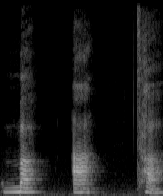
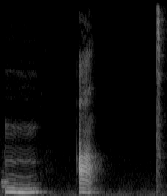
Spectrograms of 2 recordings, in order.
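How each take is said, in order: First: Each consonant ends with an added uh vowel. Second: Each consonant is said with no added vowel. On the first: The speaker calls it wrong. "it's really hard for the child to say mat" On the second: The speaker calls it right. "it's so much easier to put those sounds together"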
